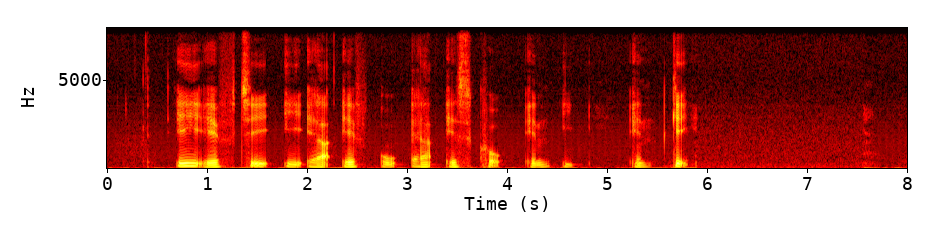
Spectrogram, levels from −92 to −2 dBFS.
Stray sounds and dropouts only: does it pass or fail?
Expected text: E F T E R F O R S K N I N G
pass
